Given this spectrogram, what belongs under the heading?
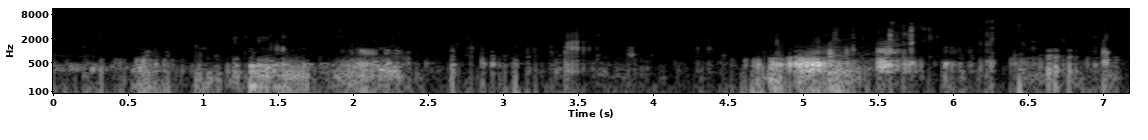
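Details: Recording of a woman's stomach growling: low, irregular, bubbling gurgling and rumbling bowel sounds; ordinary borborygmi.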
